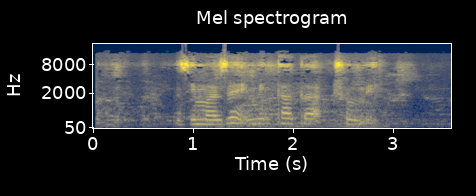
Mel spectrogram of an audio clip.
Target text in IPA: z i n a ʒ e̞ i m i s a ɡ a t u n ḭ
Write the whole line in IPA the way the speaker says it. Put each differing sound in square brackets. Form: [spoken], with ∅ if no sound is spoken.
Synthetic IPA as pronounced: z i [m] a [z] e̞ i m i [t] a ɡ a [t͡ʃ] u [m] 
